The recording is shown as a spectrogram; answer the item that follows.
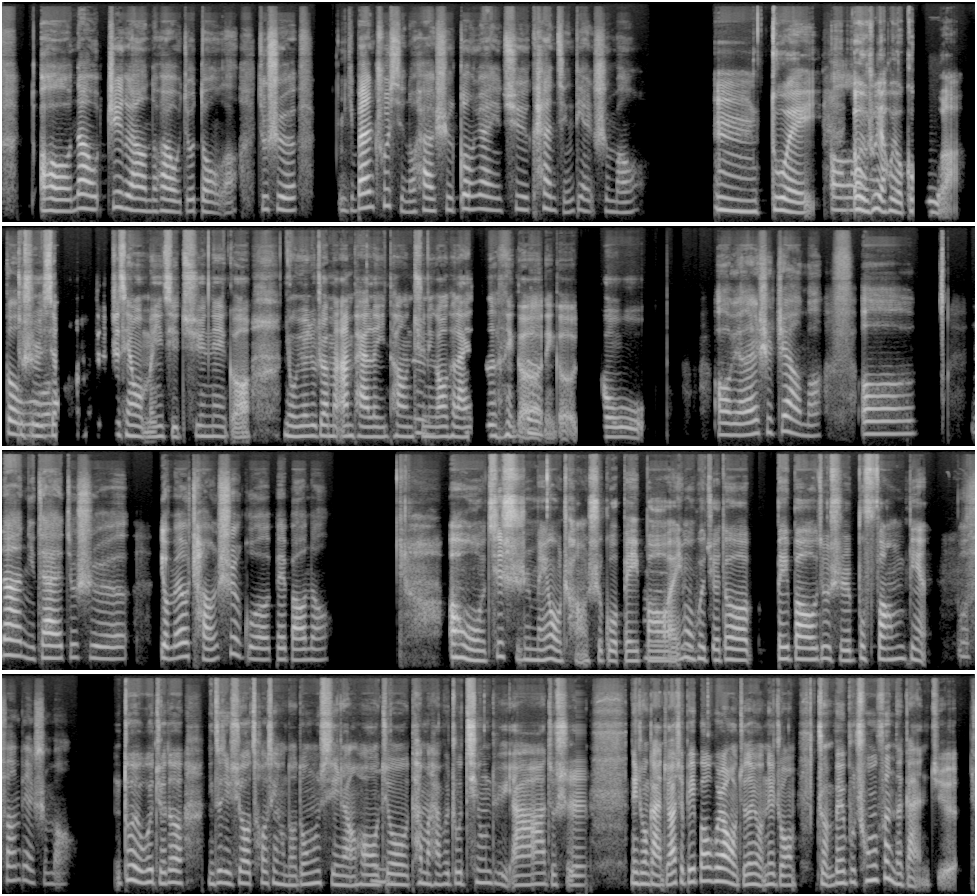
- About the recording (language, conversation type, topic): Chinese, podcast, 你更倾向于背包游还是跟团游，为什么？
- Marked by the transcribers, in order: chuckle; tsk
